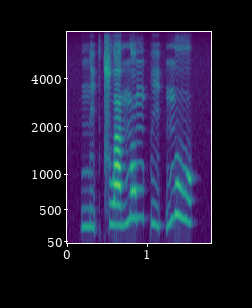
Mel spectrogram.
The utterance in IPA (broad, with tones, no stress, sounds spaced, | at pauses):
n̪ i˨ ʔ t͡s w a˧ n̪ ɔ˦ m p i˨ ʔ n̪ o˥˧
